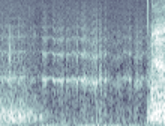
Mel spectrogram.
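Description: Near silence: faint room tone with a faint steady high-pitched tone.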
